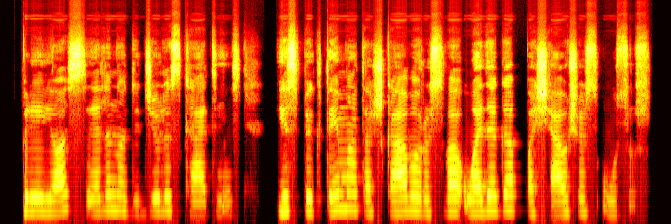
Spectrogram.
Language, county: Lithuanian, Kaunas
